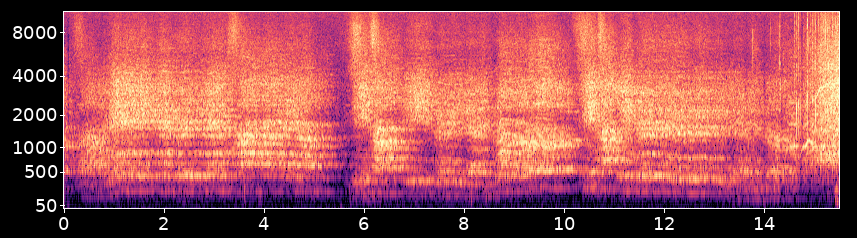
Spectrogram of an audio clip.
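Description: A large crowd sings an anthem together in a big echoing hall.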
